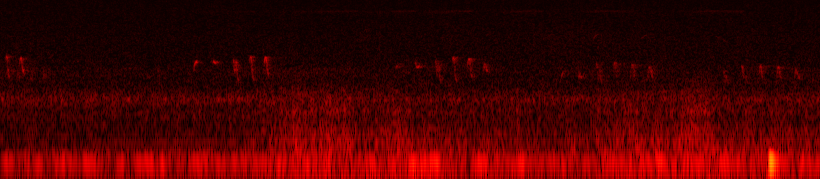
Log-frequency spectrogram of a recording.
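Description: A small songbird singing short phrases of four to six quick notes, repeated about every two seconds, over a steady low hum. A single low thump near the end is the loudest sound.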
